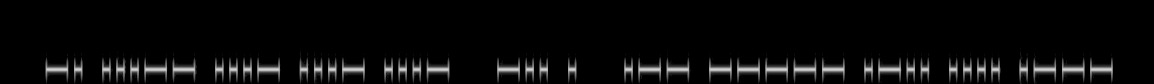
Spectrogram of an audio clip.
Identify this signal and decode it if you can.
Morse code, heard as a keyed tone, about 17 wpm, 700 Hz. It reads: N3VVV DE W0LHJ
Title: USA Callsign DE Callsign - 5 Characters - 17wpm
